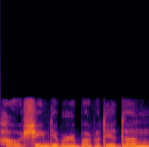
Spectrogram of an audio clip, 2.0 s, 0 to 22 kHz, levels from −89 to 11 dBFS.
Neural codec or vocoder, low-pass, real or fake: none; 7.2 kHz; real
